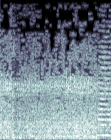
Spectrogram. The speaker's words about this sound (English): This convoy hit Dover as the men who fed our nation begin to flex their muscles. And this is just a video of the tractors driving through.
